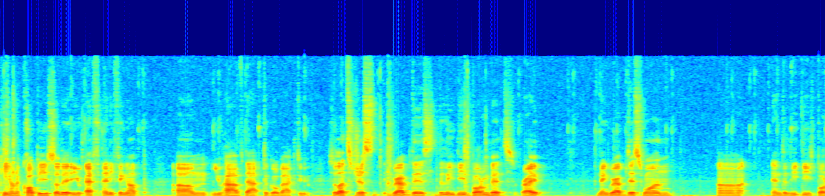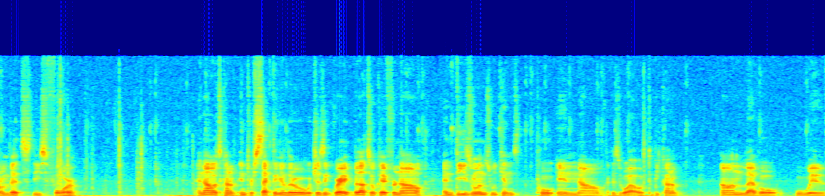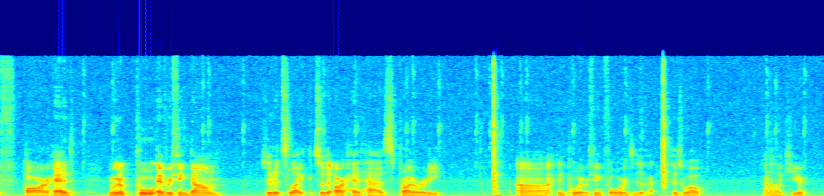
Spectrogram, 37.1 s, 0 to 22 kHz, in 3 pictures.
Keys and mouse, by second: 1.1 alt+middle click, 1.6 alt+click, 2.1 click, 3.2 click, 3.6 alt+click, 3.9 right click, 4.7 q, 5.1 click, 5.6 shift+click, 6.5 Delete, 7.3 alt+d, 7.6 alt+click, 8.6 click, 9.3 alt+click, 10.0 click, 10.9 click, 11.6 alt+click, 11.9 right click, 12.5 q, 12.7 click, 13.1 shift+click, 13.7 Delete, 14.6 click, 15.1 alt+d, 15.2 alt+click, 16.1 alt+click, 16.7 alt+click, 18.7 click, 19.2 right click, 20.3 click, 20.6 alt+click, 21.4 shift+click, 21.7 alt+click, 22.0 w, 22.7 click, 24.5 click, 24.9 alt+click, 26.5 click, 27.8 click, 30.1 click, 32.1 alt+click, 32.6 click, 34.5 ctrl+z, 35.4 click, 36.4 alt+click.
